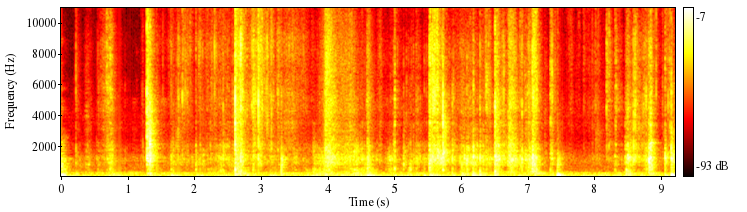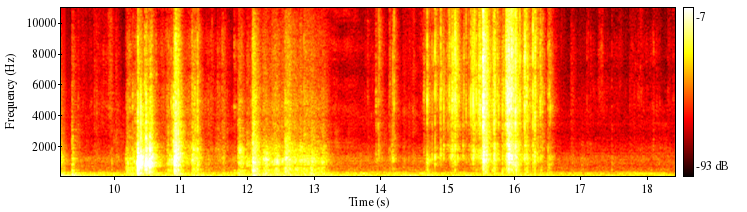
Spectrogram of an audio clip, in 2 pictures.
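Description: Upper Deck hockey card box and packs being opened by hand: pack wrappers torn and crinkled, with short clicks and taps of packs and cards being handled on a counter. The louder stretches of tearing and rustling come about ten seconds in and again about fifteen seconds in, and it goes quieter near the end.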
